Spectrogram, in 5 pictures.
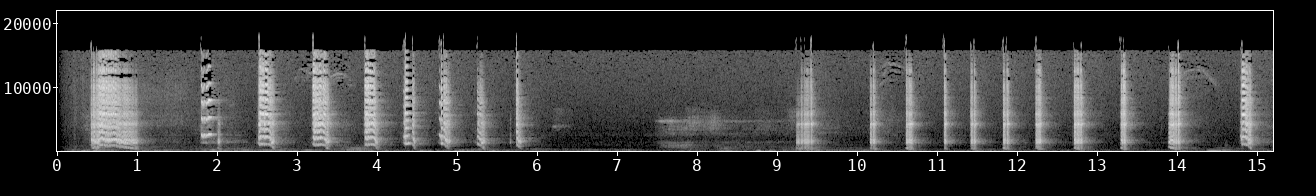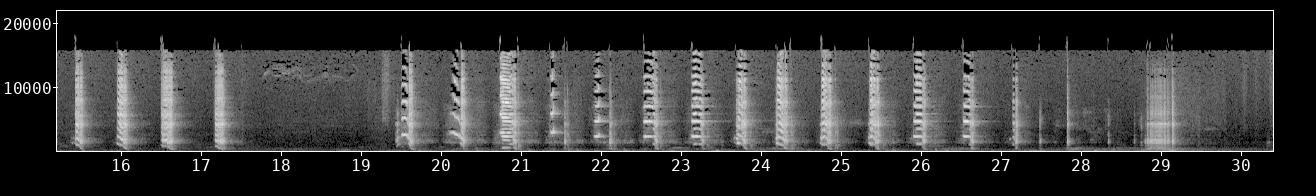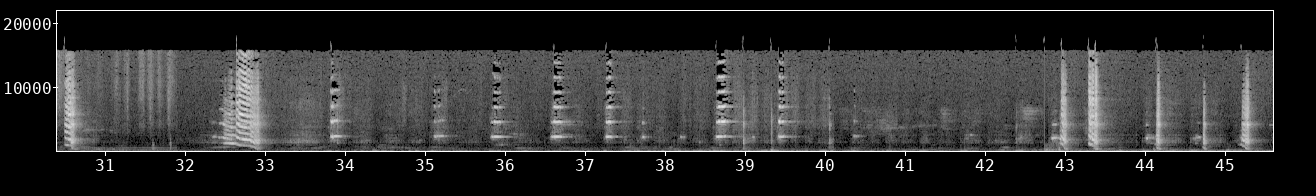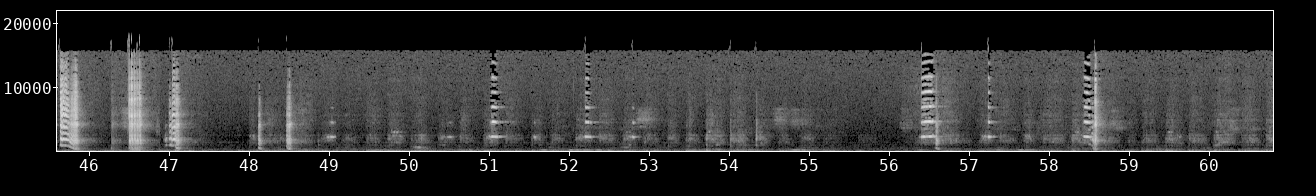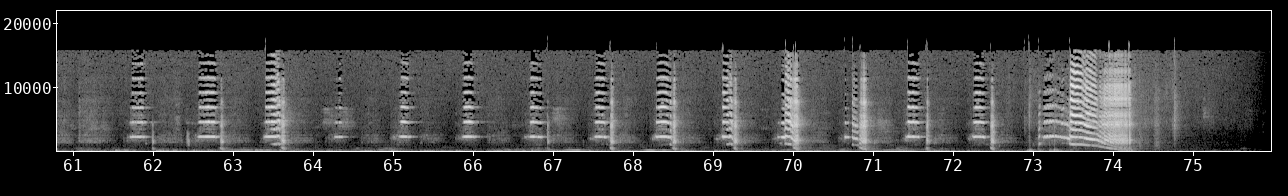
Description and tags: Door Sqeeks 2
This is squeaks from a wooden cabinet door.
Squeak, Metal, Door, Long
